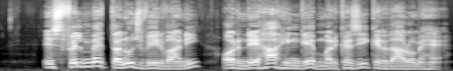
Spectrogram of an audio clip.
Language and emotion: Urdu, neutral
